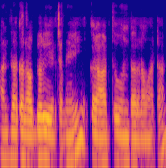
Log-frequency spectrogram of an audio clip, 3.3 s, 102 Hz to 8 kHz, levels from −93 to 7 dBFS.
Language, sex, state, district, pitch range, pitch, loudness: Telugu, male, Telangana, Nalgonda, 115-130 Hz, 120 Hz, -17 LUFS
